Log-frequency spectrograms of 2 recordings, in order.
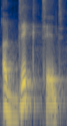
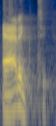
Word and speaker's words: addict: é addict to be addicted to something E aí a pronúncia é addict mesmo não é adct esse addict é de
